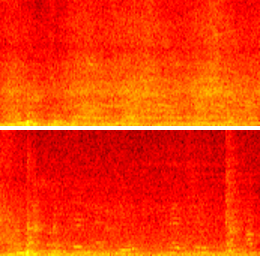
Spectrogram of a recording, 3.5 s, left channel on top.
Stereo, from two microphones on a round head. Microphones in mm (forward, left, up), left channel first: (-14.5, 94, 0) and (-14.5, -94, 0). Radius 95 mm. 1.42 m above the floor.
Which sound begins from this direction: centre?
A child speaking, at 0.1 s.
